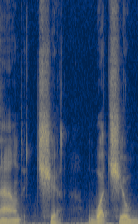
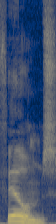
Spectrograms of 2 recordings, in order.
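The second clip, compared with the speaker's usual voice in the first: films starts high, then drops away. Finishing the sentence about costumes in your films: falling intonation on 'films'. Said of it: "starts from the top and goes down because we're finishing the sentence, so it's a falling intonation".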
